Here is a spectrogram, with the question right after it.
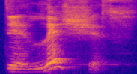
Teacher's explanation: en la palabra delicious, vamos a subir la entonación en la segunda sílaba.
